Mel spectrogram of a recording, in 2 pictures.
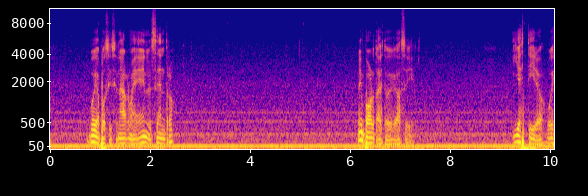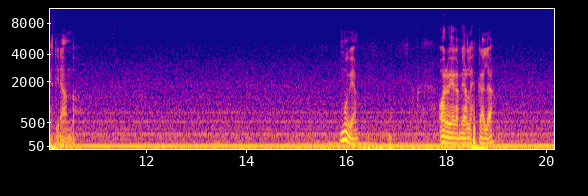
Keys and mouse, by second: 3.7-5.1 drag, 6.7-20.1 drag.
